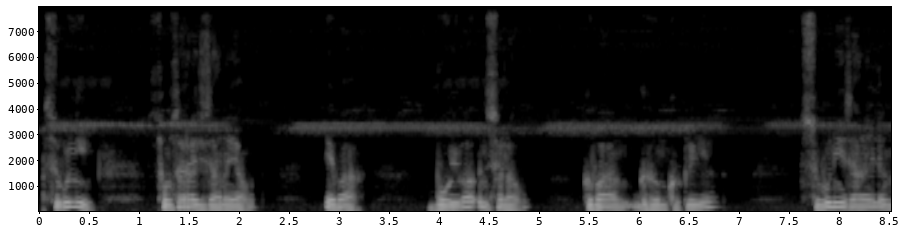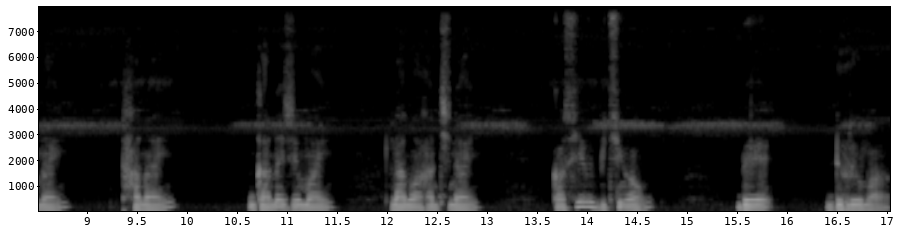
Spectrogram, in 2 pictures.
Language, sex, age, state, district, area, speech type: Bodo, male, 18-30, Assam, Chirang, urban, spontaneous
